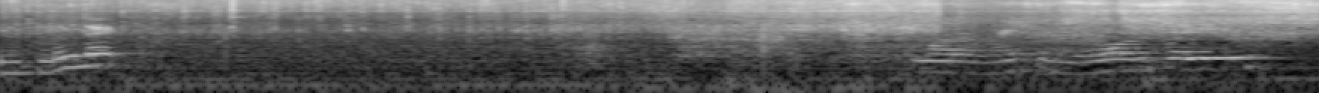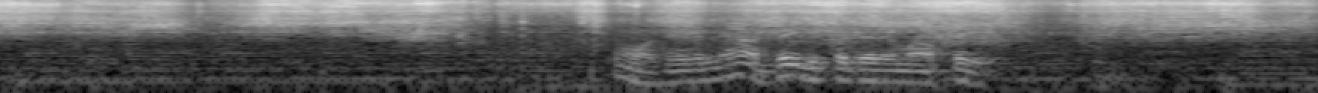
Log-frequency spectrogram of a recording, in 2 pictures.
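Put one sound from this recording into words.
Water sprays and splashes steadily.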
